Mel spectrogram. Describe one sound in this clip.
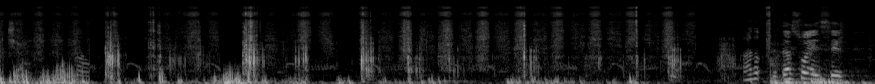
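A shovel scrapes and scoops through wet cement.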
